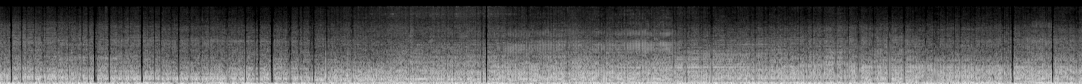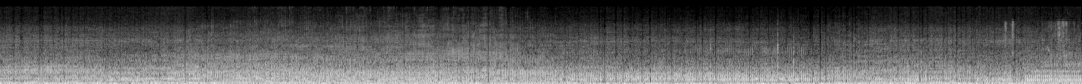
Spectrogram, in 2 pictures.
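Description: Kawasaki ZX-25R's 250 cc inline-four engine running at speed, its pitch rising and falling gently with the throttle, over heavy wind rumble on the microphone.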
